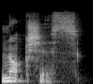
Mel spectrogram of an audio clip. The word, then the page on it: noxious: British English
